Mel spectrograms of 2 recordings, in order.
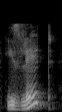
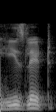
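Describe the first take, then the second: First: "he is late" rising on "late"; question intonation. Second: "he is late" with the tune falling on "late"; simple statement. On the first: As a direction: ask "he is late" with the voice going up at the end. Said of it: "कि वो लेट है". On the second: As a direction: state "he is late" as fact, ending down. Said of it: "it's a simple statement". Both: Shown as a demonstration.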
